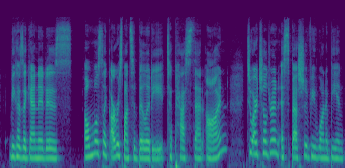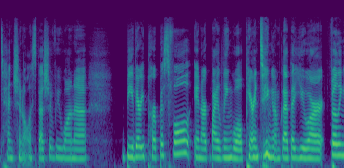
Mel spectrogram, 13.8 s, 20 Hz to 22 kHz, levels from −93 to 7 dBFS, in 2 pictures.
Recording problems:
uneven, jittery; strongly; from 0.5 to 12 s
abrupt cut into speech; at the end

